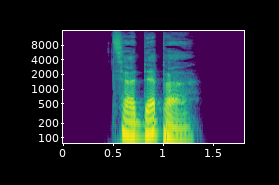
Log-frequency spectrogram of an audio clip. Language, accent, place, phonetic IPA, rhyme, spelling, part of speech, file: German, Germany, Berlin, [t͡sɛɐ̯ˈdɛpɐ], -ɛpɐ, zerdepper, verb, De-zerdepper.ogg
- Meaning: inflection of zerdeppern: 1. first-person singular present 2. singular imperative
